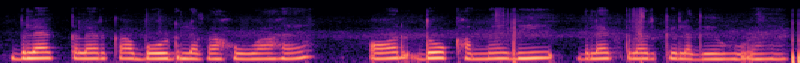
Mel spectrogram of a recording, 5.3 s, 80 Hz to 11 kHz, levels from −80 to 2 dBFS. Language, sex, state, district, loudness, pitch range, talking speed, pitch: Hindi, female, Madhya Pradesh, Bhopal, -17 LUFS, 245-270 Hz, 190 wpm, 255 Hz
